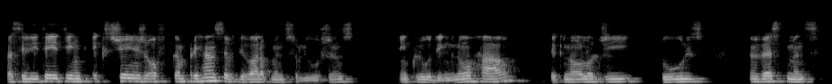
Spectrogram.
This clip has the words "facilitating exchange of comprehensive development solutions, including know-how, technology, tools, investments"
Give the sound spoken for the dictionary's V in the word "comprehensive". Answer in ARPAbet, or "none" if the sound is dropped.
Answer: V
